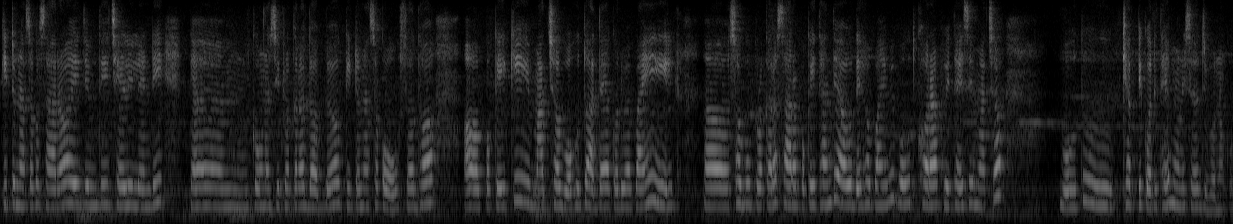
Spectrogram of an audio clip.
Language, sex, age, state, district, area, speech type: Odia, female, 45-60, Odisha, Kandhamal, rural, spontaneous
